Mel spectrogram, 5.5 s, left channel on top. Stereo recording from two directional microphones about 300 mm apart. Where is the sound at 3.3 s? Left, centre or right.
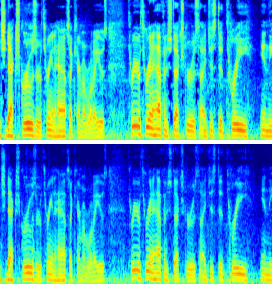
Left.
